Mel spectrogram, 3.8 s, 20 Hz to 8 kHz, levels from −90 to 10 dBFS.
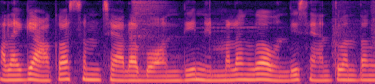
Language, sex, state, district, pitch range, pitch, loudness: Telugu, female, Andhra Pradesh, Manyam, 165-185 Hz, 175 Hz, -16 LUFS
